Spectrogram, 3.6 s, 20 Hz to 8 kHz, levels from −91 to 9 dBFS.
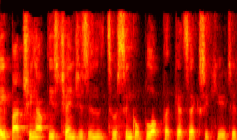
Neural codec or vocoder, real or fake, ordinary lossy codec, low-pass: none; real; MP3, 48 kbps; 7.2 kHz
